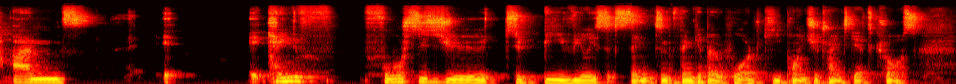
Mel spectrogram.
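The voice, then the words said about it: Scottish accent. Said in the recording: “my accent, I'm Scottish.”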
